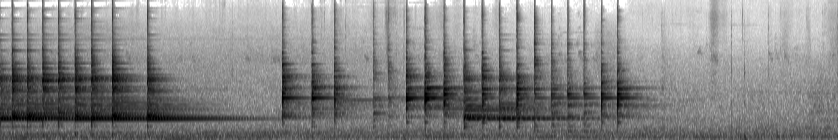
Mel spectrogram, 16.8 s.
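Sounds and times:
metal pot: 0:00.0 - 0:13.0.

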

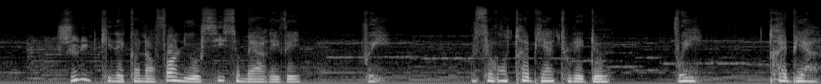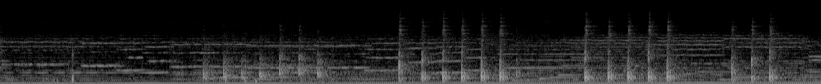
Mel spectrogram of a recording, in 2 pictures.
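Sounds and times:
soft music: 0:00.0 - 0:16.4
speech: 0:00.6 - 0:04.0, 0:04.7 - 0:06.2, 0:06.8 - 0:07.1, 0:07.7 - 0:08.3
knocking on a door: 0:10.2 - 0:11.6, 0:12.2 - 0:16.1.

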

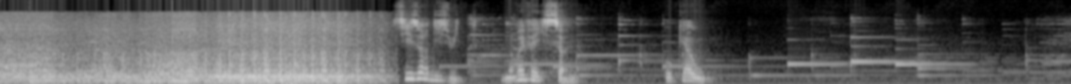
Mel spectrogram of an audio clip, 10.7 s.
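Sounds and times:
newspaper delivery motorbike passing: 0:00.0 - 0:04.0
speech: 0:04.1 - 0:05.9, 0:06.6 - 0:07.2.

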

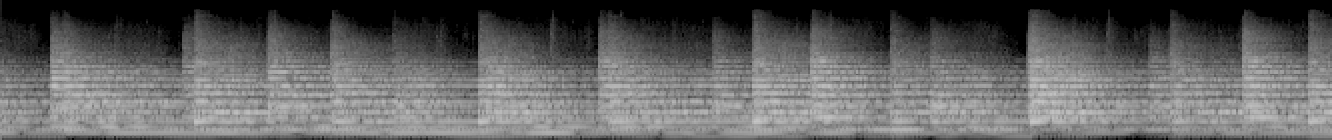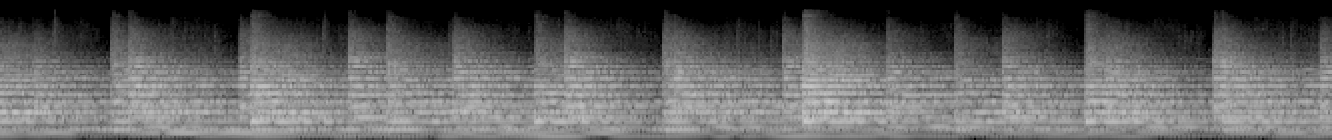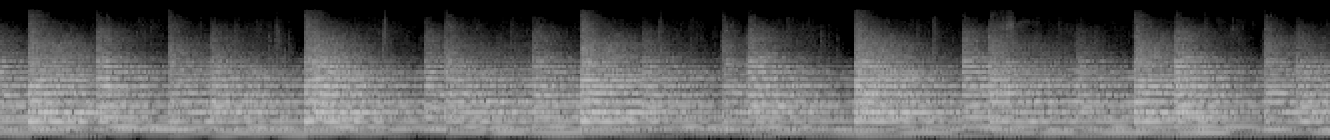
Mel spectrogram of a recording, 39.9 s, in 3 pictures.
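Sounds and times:
church bells ringing: 0:00.0 - 0:39.9.

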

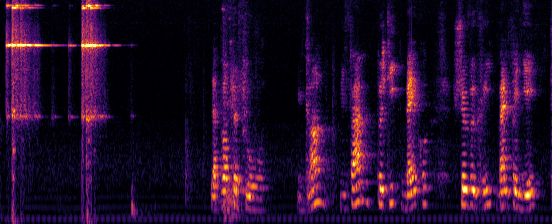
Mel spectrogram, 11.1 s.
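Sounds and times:
doorbell ringing: 0:00.1 - 0:02.6
speech: 0:04.2 - 0:05.3, 0:06.0 - 0:11.0.

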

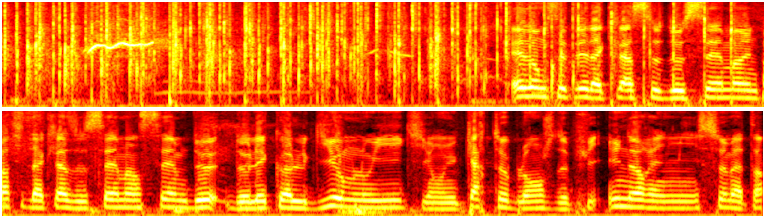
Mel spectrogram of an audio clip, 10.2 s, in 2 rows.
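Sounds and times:
class of children applauding: 0:00.0 - 0:04.8
brief high-pitched cheer: 0:00.4 - 0:03.4
speech: 0:03.4 - 0:10.1.

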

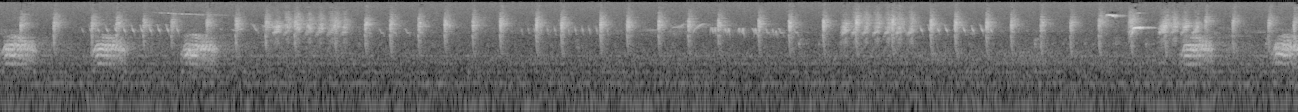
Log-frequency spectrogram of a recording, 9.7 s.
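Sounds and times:
warbler alarm call: 0:00.0 - 0:09.7.

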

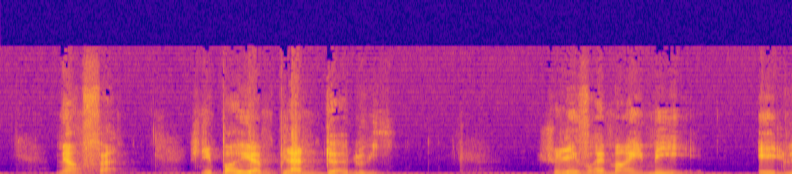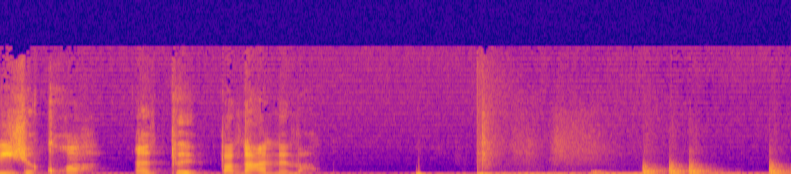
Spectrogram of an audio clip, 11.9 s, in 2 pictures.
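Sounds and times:
speech: 0:00.4 - 0:03.0, 0:04.1 - 0:08.4
knocking on a door: 0:10.4 - 0:11.8.

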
